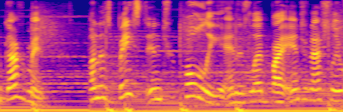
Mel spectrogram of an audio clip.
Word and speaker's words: Tripoli: That summer, Tripoli, say Tripoli. Tripoli. Tripoli, that's how you say it. Tripoli. But no, I feel like it's supposed to be Tripoli because Poli is Greece Greek for city.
